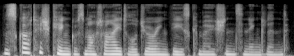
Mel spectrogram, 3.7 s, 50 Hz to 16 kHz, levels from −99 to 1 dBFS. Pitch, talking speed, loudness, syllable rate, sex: 185 Hz, 180 wpm, -19 LUFS, 5.1 syllables/s, female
